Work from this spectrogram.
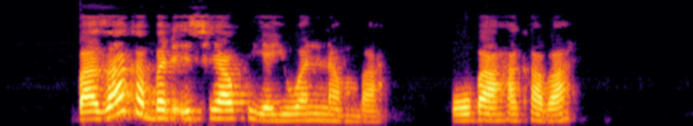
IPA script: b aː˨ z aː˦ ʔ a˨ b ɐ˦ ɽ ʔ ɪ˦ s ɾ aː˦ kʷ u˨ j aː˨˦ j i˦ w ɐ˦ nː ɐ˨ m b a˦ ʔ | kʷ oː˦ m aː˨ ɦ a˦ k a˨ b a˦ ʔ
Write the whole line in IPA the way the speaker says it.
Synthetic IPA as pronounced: b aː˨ z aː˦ k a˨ b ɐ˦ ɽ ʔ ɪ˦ s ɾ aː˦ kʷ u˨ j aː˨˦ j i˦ w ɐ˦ nː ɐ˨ m b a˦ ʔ | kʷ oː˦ b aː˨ ɦ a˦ k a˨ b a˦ ʔ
